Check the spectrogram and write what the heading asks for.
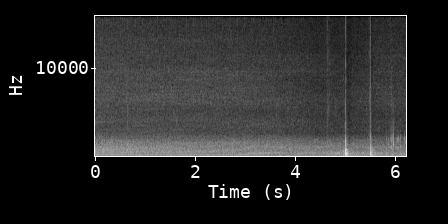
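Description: A steady low hum, then two sharp clicks about half a second apart near the end: a car's driver door handle and latch being opened.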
